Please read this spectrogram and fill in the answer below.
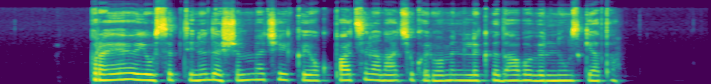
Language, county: Lithuanian, Vilnius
